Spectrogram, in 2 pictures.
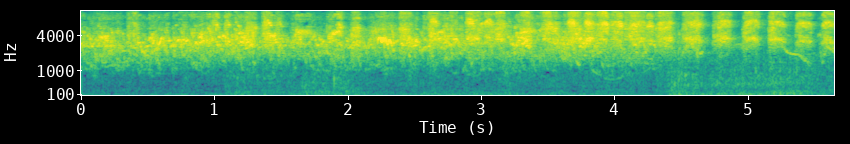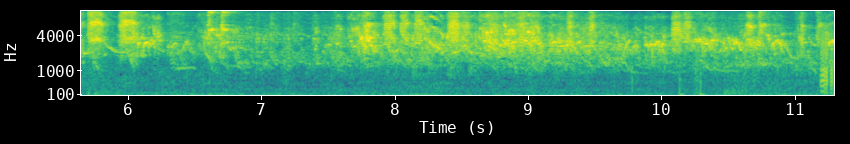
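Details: Aviary colony of budgerigars: fast, uneven bursts of chirps and squawks, roughly two or three notes a second, within busy background twittering and occasional low thumps.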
